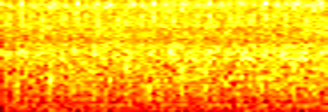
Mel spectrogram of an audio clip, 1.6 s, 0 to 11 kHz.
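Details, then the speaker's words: Freshly rebuilt engine in a 1970 Barracuda converted to a '70 Cuda, initial startup: loud busy engine running unevenly with a ragged beat because the choke is slamming shut; choke to be disconnected and adjusted. "first thing I always look for is oil leaks choke slamming shut oh that's why okay can you disconnect it we'll have to adjust that"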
